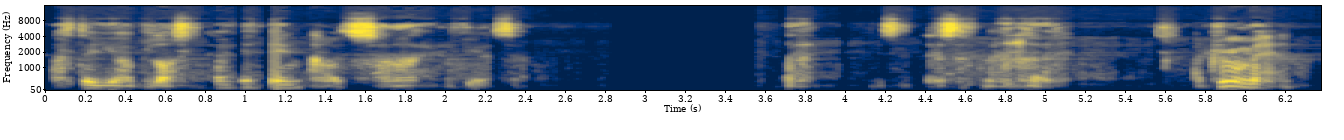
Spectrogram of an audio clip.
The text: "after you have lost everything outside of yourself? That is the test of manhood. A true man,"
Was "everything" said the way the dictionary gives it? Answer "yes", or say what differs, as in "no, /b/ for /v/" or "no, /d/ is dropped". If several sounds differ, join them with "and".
yes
